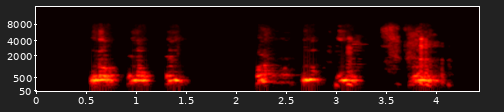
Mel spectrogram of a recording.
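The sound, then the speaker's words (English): Two big dogs bark in two quick runs, three sharp barks, a brief pause, then several more, moderately loud with no talking over them. “Yeah, so we have two big dogs. We get to have them, and they are a great warning system.”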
